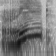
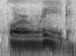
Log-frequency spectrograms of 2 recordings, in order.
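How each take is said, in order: First: "read" said as reed with a long ee; "read" with a long ee and rising tune. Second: "read" said as red with a short e; "read" short like red, falling tune. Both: Shown as a demonstration. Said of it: "Was the first word".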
